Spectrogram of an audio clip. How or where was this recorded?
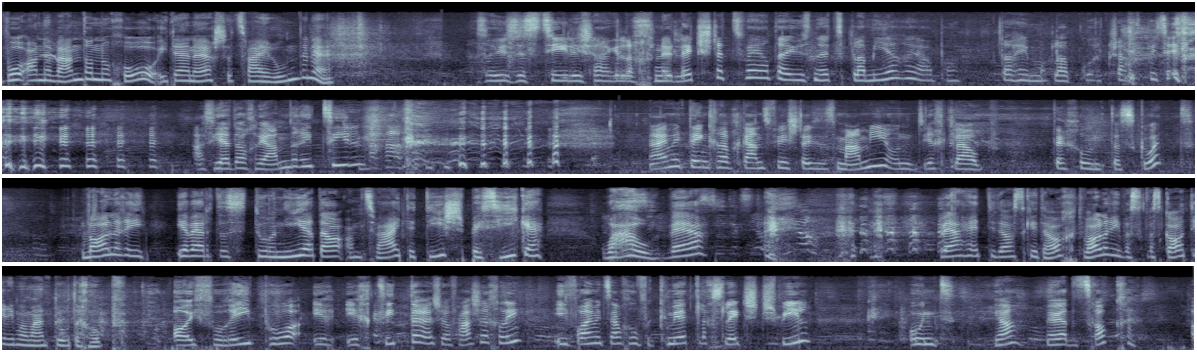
busy venue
